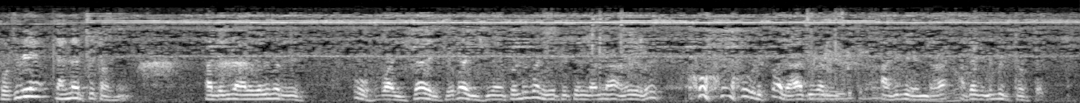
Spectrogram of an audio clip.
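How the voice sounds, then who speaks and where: A fairly high-pitched man with lively intonation, over noticeable background noise. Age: 80s+. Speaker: yoga teacher. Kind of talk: interview.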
